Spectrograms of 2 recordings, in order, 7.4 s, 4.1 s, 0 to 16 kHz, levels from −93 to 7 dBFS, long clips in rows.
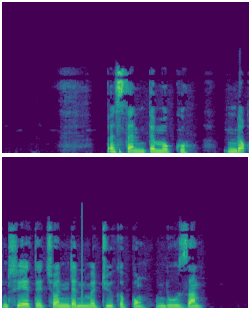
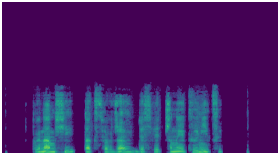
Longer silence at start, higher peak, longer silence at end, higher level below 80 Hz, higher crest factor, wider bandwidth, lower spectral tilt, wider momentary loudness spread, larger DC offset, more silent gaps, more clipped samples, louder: first, 1.6 s vs 0.45 s; first, 0 dBFS vs -8 dBFS; second, 0.7 s vs 0.85 s; first, -56 dBFS vs -62 dBFS; about the same, 18 dB vs 20 dB; first, 9.6 kHz vs 7.4 kHz; about the same, -5.5 dB/octave vs -6 dB/octave; about the same, 9 LU vs 11 LU; neither; second, none vs 1.10-1.23 s, 2.40-2.44 s; neither; first, -17 LUFS vs -27 LUFS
